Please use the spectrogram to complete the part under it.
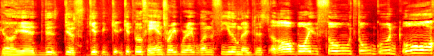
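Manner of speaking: slow, drawn-out climaxing voice, every word stretched. Imitating a character while watching a scene: imitating Mineta climaxing. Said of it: "Please do not ever imitate Mineta climaxing again".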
